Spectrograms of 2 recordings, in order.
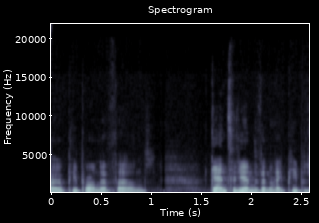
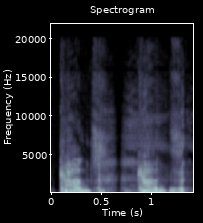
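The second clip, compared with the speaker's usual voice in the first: imitated persistent heckler; 13 semitones higher than usual. Heckler interrupting five minutes into the set, high mock calls. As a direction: mimic a heckler who won't stop. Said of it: "he just kept going".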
